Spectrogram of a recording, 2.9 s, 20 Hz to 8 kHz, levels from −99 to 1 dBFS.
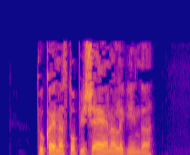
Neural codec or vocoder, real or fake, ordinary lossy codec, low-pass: none; real; MP3, 24 kbps; 7.2 kHz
